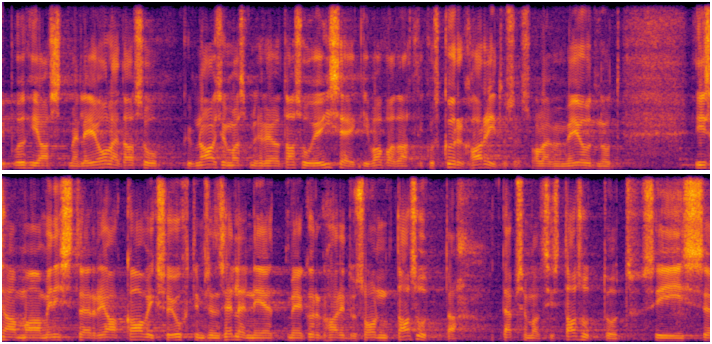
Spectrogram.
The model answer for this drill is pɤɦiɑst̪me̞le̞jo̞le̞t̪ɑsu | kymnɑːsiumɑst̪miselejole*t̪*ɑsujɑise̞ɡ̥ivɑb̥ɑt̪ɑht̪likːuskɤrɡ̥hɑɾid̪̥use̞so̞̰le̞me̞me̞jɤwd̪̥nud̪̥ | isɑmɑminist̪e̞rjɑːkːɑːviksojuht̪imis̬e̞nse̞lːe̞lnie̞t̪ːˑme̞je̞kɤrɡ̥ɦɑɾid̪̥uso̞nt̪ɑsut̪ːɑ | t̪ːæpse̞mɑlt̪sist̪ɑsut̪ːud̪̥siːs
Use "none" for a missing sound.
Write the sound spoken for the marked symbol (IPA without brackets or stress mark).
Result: t̪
